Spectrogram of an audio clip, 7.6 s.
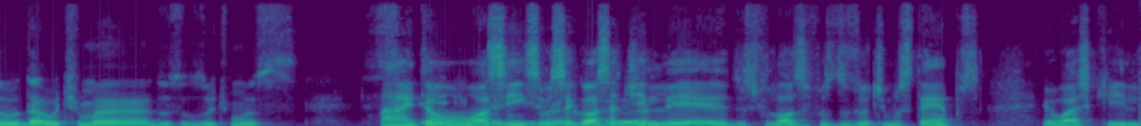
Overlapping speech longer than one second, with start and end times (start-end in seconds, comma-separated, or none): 2.5-4.6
